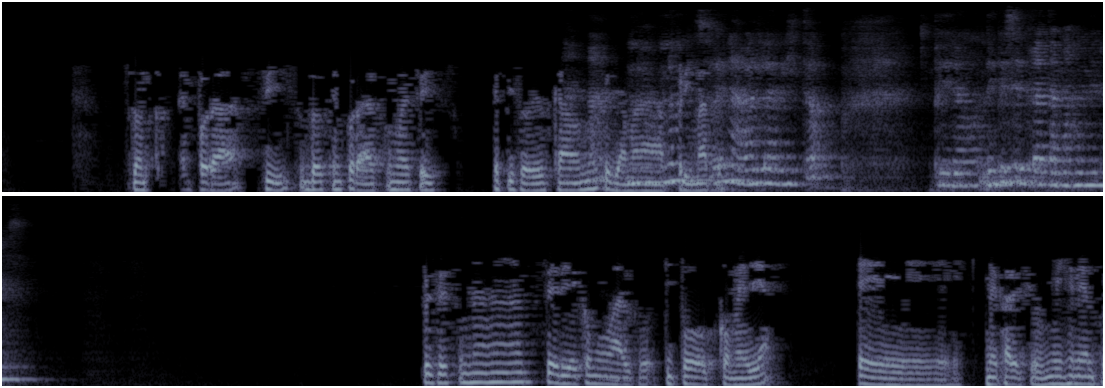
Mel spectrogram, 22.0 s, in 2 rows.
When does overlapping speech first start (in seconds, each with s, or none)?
5.6 s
